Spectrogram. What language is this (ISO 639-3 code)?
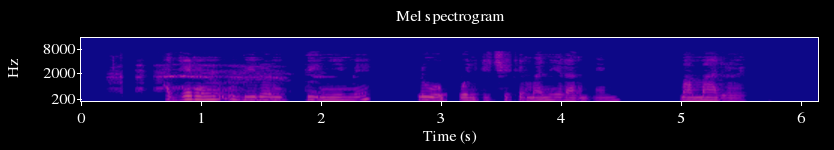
luo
